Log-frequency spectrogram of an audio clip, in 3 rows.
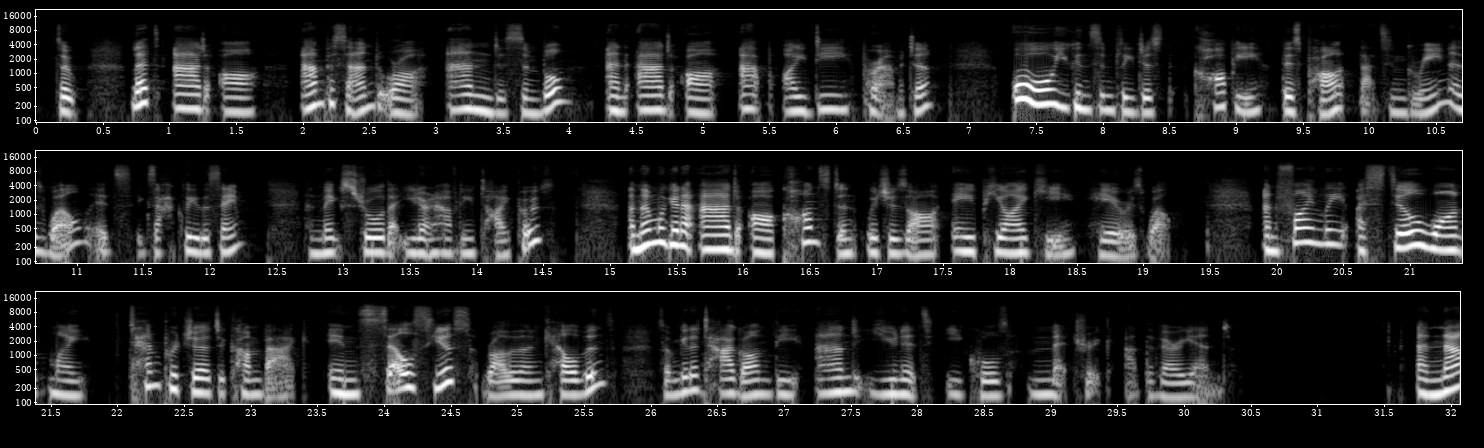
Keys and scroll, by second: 6.6 super+c, 8.0 super+v, 14.4 Return, 20.7 super+c, 22.5 super+v.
